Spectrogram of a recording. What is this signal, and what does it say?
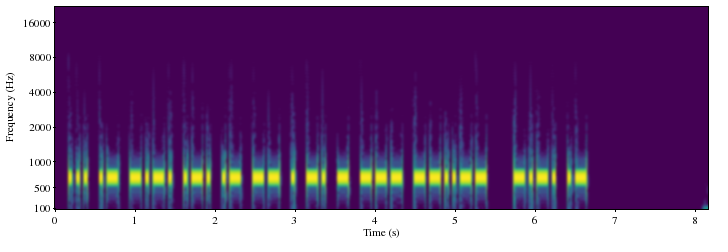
Morse code, heard as a keyed tone, about 25 wpm, 700 Hz. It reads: SACRAMENTO, CA
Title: Practice QSO - Exchange 1 - Beginning - 25wpm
